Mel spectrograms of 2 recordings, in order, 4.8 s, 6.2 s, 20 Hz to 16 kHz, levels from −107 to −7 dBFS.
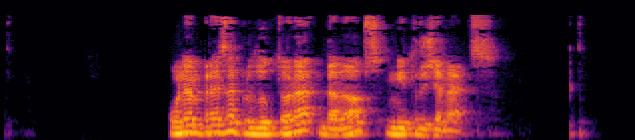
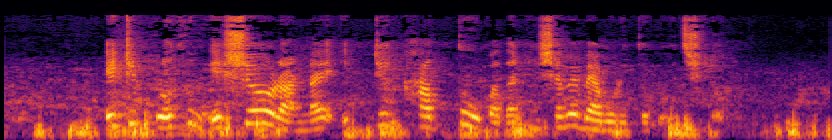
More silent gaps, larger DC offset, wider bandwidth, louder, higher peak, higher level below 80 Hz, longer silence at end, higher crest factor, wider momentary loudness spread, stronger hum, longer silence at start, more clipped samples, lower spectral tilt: neither; neither; about the same, 11.5 kHz vs 11.5 kHz; second, -27 LUFS vs -21 LUFS; second, -12 dBFS vs -6 dBFS; second, -70 dBFS vs -54 dBFS; first, 1.05 s vs 0.1 s; about the same, 18 dB vs 16 dB; about the same, 10 LU vs 12 LU; neither; first, 1.3 s vs 0.25 s; neither; about the same, -5 dB/octave vs -4.5 dB/octave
